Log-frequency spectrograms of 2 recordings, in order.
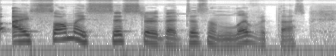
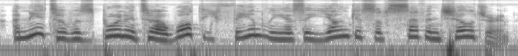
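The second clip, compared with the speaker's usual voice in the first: raised-pitch character voice; Anita; 5 semitones higher than usual. Acted. Streamer reading a character's bio aloud, higher put-on voice. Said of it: "what was Anita's voice?".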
